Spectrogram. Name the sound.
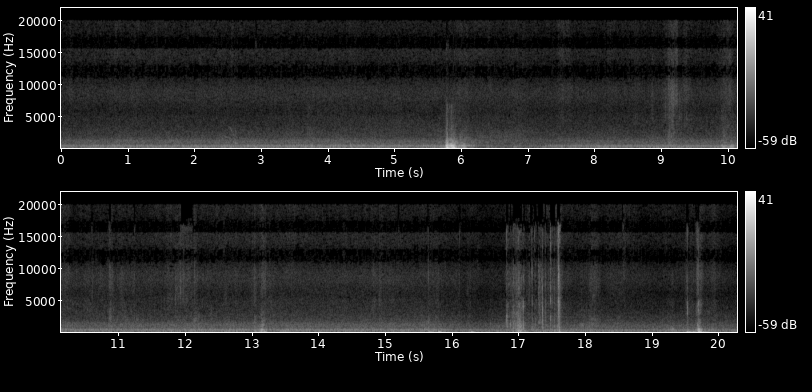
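bees buzzing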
